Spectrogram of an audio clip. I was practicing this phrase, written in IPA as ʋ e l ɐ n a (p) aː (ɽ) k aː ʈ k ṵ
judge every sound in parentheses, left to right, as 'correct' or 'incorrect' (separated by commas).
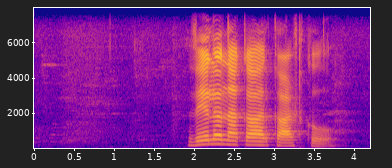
incorrect, incorrect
